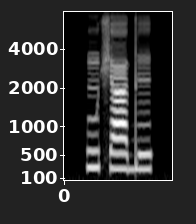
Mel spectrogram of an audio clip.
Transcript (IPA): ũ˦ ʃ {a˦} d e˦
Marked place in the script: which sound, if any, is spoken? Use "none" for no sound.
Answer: aː˦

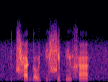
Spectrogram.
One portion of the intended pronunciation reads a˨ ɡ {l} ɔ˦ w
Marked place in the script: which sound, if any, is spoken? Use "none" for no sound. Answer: ɾ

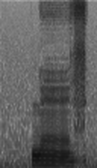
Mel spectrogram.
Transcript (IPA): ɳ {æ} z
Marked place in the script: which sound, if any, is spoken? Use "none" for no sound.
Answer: æ̃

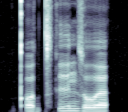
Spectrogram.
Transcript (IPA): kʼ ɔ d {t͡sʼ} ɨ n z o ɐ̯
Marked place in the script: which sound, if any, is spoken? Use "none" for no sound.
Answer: t͡sʼ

